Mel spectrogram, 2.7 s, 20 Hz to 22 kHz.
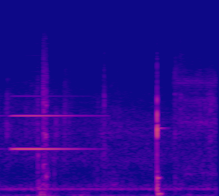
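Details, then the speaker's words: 2003 Volvo XC90 six-disc CD changer head unit showing "DECK ERROR", after battery disconnect and reconnect: quiet motor whirr then clicks and clunks as the mechanism hunts for a disc but never loads it. "I could hear hear the some movement when it try to swap discs over"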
